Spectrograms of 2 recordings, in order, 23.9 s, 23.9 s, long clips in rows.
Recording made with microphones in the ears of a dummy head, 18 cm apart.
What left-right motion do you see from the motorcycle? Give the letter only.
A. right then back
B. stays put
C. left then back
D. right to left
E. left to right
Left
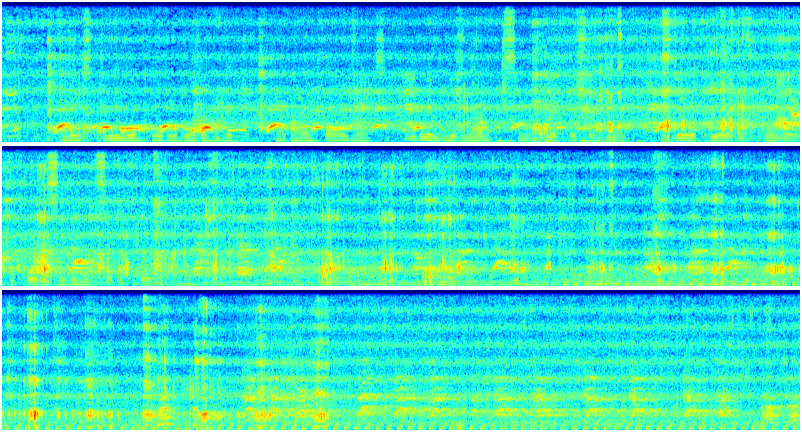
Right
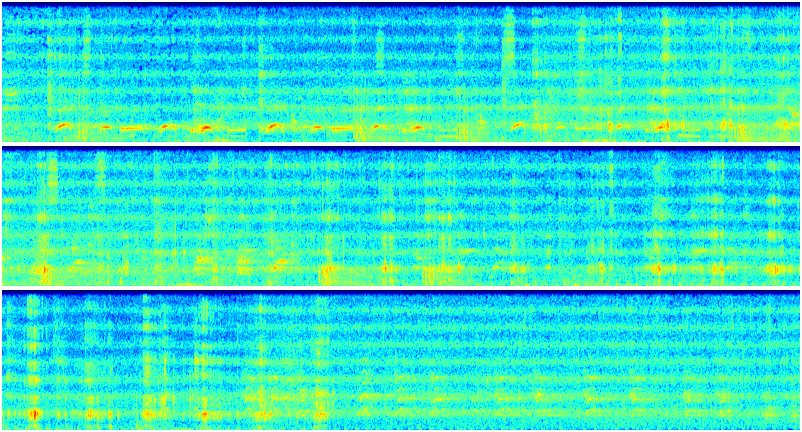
D.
